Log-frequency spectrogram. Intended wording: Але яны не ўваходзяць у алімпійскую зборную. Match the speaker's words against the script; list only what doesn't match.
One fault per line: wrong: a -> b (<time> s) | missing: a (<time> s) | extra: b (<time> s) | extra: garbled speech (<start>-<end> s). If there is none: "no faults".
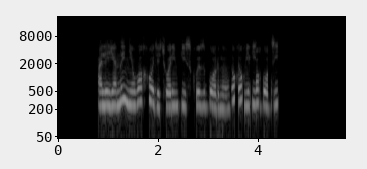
extra: garbled speech (3.5-4.4 s)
